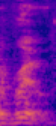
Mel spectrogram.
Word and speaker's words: roux: So the basis of any gumbo is the roux. Now, roux is a French word, and it's spelled R-O-U-X.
